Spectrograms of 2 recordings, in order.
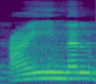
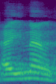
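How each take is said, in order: First: It begins with a squeezed throat ain sound. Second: It begins with a plain glottal stop. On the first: The speaker calls it right. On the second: The speaker calls it wrong.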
